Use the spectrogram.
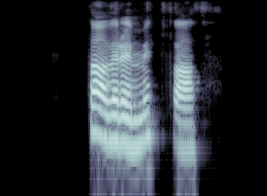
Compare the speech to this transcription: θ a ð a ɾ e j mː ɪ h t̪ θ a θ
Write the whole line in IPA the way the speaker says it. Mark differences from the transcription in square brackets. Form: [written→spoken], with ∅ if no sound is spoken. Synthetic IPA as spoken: θ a ð [a→ɛ] ɾ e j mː ɪ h t̪ θ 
